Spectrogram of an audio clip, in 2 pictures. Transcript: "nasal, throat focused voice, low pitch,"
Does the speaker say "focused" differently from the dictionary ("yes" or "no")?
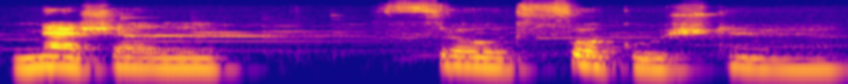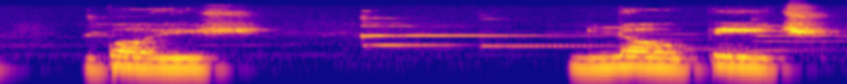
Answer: yes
